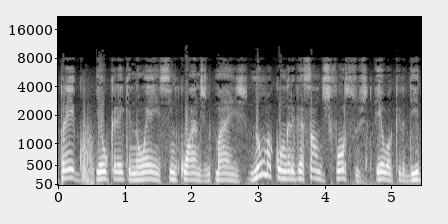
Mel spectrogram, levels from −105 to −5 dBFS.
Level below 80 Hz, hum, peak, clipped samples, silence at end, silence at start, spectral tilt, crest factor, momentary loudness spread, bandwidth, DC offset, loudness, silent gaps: -42 dBFS; none; 0 dBFS; under 0.1%; 0 s; 0.05 s; -7 dB/octave; 14 dB; 7 LU; 8.4 kHz; 0.3%; -14 LUFS; none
